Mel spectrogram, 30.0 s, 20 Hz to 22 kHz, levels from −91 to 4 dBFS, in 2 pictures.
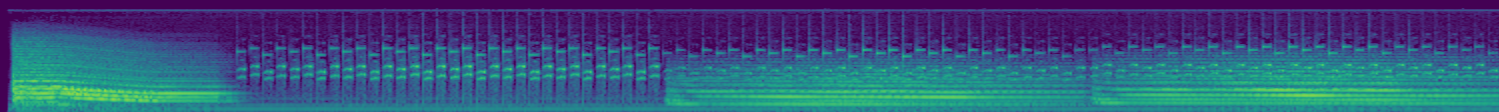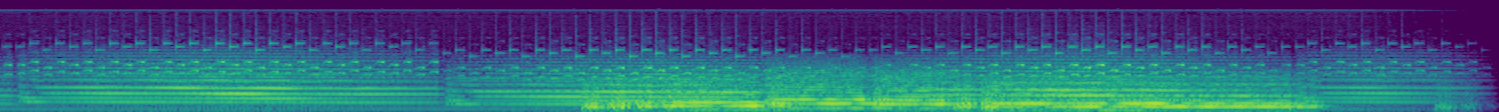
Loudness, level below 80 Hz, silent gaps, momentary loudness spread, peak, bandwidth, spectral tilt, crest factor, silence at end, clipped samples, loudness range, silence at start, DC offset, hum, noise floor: -18 LUFS; -44 dBFS; none; 16 LU; 0 dBFS; 16.5 kHz; -7.5 dB/octave; 18 dB; 0.25 s; under 0.1%; 11 LU; 0.1 s; under 0.1%; none; -40 dBFS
